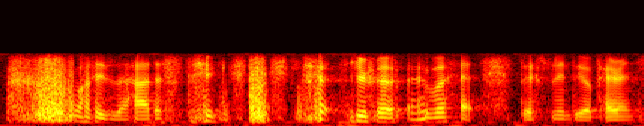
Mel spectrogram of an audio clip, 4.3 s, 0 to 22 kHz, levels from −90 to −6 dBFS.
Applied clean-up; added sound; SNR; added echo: none; none; none; none.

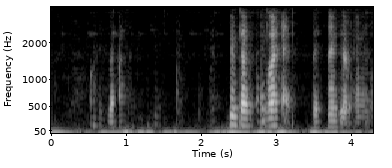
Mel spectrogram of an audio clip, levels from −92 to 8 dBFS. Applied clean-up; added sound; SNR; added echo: neural mask model DeepFilterNet 3.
